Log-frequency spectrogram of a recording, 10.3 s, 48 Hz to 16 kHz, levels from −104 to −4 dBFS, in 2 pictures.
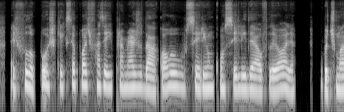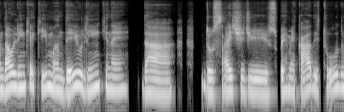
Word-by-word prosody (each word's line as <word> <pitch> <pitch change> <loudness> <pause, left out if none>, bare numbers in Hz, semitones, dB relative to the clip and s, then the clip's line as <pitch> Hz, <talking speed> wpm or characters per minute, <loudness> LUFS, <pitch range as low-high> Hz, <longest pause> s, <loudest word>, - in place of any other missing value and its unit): aí 155 - -3
ele - - -10
falou: 185 -6 +2
"Poxa, 180 - +1
o - - -31
que 180 - -3
você 200 - +1
pode 190 -1 0
fazer 180 0 -1
aí 170 - -1
para 175 - -5
me 170 0 -1
ajudar? 160 -5 +1
Qual 170 +1 0
seria 165 -1 0
um 165 - 0
conselho 160 -1 -1
ideal?". 155 -2 +1
Eu - - -1
falei: 140 0 +1
"Olha, 150 -3 +1 0.4
vou 140 - +5
te 140 - -4
mandar 150 +1 +4
o - - +4
link 175 +1 +1
aqui". 170 -1 0
Mandei 150 +1 +3
o 185 - +5
link, 170 +4 -1
né, 155 0 -2 0.2
da 130 -2 +1 0.4
do 135 -10 0
site 140 +2 +1
de 130 -2 0
supermercado 140 +4 0
e 140 - -2
tudo. 170 +1 -1
155 Hz, 220 wpm, -21 LUFS, 140-170 Hz, 0.4 s, vou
